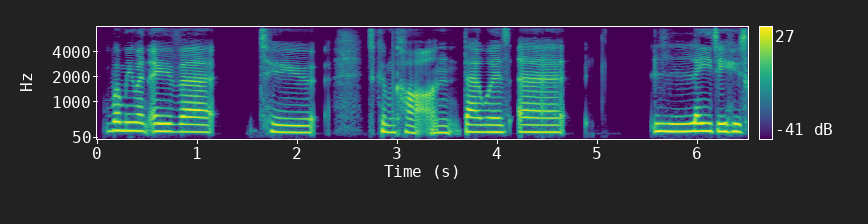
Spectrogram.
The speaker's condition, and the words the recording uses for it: Stuttering. Quite a lot of, anxiety comes into that as well, because again I'm worried about my speech and then I get worried about everything else.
